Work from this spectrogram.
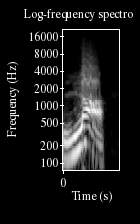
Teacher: लेकिन जीभ के इधर इधर हिस्से से, लेफ्ट एंड राइट से हवा निकल गई। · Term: पार्श्विक व्यंजन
